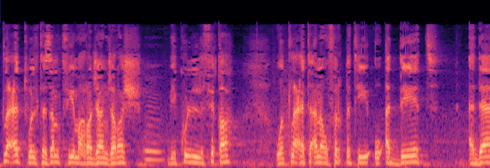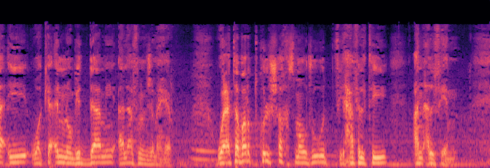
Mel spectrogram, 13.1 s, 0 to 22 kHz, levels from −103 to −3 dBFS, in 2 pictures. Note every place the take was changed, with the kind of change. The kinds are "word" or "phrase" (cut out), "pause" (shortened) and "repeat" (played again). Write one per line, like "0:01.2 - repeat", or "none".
none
